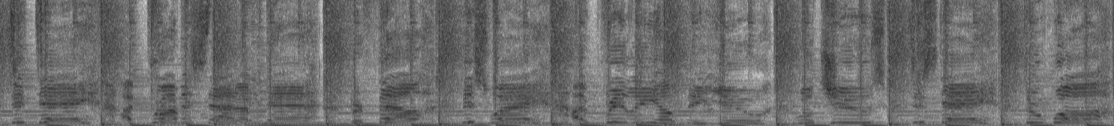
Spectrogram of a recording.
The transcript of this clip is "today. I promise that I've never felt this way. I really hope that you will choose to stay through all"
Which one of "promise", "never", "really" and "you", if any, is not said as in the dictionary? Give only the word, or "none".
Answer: never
